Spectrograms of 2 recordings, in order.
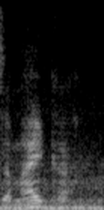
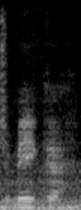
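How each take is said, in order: First: It is pronounced with Spanish sounds. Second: It is pronounced with English sounds. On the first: "in Spanish is Jamaica" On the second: "you know the word"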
